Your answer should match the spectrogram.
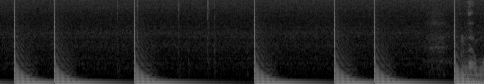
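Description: Eurorack bass drum module triggered by a GateStorm gate sequencer, playing seven kicks in an uneven rhythm. Each kick is a short click followed by a deep boom that dies away over about a second, some cut short by the next hit.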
